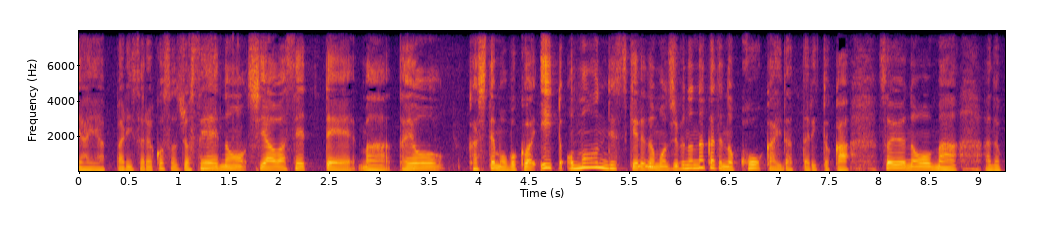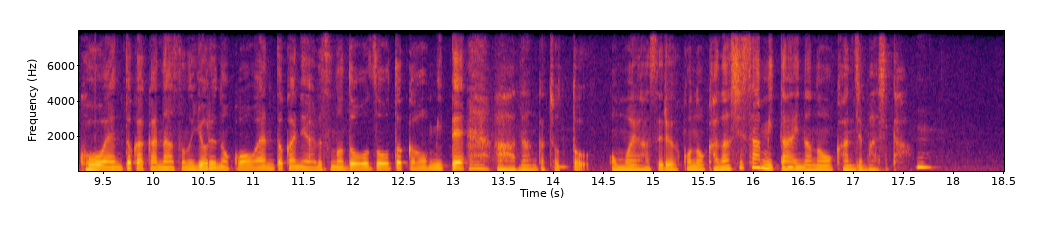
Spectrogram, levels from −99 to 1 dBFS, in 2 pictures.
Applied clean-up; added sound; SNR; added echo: none; none; none; none.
